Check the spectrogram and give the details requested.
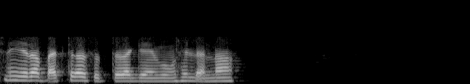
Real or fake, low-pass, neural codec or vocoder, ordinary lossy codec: real; 3.6 kHz; none; none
